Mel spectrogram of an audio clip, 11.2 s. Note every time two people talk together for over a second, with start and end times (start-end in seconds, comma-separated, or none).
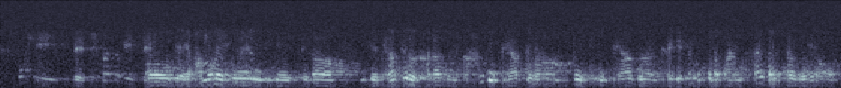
1.9-3.5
